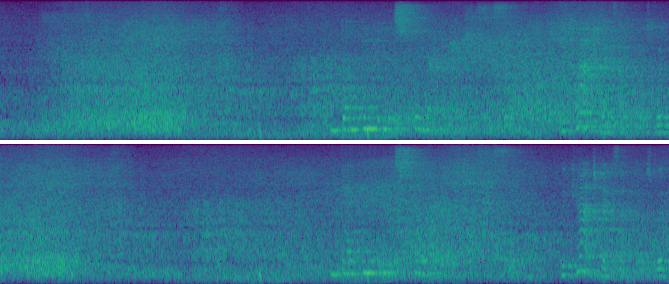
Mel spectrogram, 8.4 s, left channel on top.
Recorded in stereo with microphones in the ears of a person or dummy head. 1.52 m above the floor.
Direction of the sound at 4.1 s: 30° left (ahead or behind).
